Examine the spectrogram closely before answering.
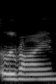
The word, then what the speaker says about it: Irvine: christus and ritoa and zell and irvine irving i don't know i think it's irvine i say irvine okay i'm gonna say it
